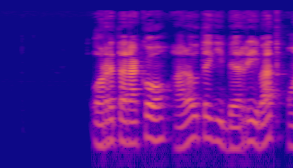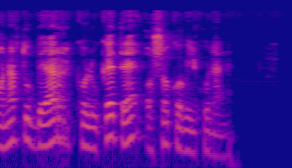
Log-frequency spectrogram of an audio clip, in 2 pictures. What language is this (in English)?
Basque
